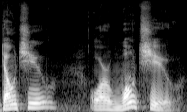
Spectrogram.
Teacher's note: that letter T and the Y sound sort of make a ch sound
